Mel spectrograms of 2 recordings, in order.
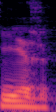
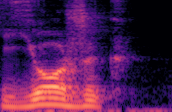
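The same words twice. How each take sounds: First: The first vowel sounds like ye. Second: The first vowel sounds like yo. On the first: The speaker calls it wrong. "We don't pronounce like ежик" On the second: The speaker calls it right. "We pronounce like ежик"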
